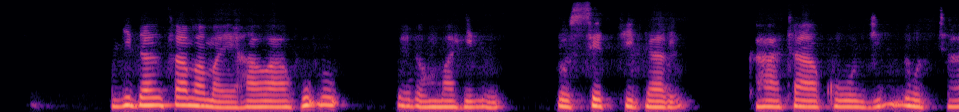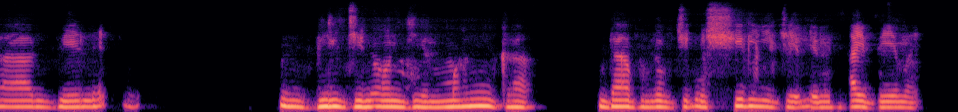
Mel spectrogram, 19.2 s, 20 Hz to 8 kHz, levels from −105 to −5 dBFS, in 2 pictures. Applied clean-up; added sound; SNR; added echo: neural mask model Resemble Enhance denoiser.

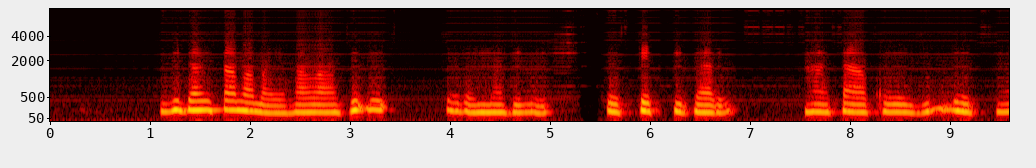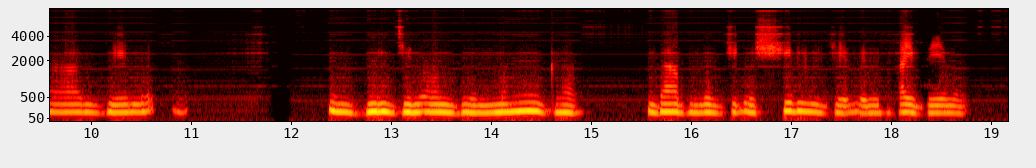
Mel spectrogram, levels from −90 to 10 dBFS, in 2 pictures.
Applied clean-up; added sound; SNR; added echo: neural separator model SepFormer DNS4.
